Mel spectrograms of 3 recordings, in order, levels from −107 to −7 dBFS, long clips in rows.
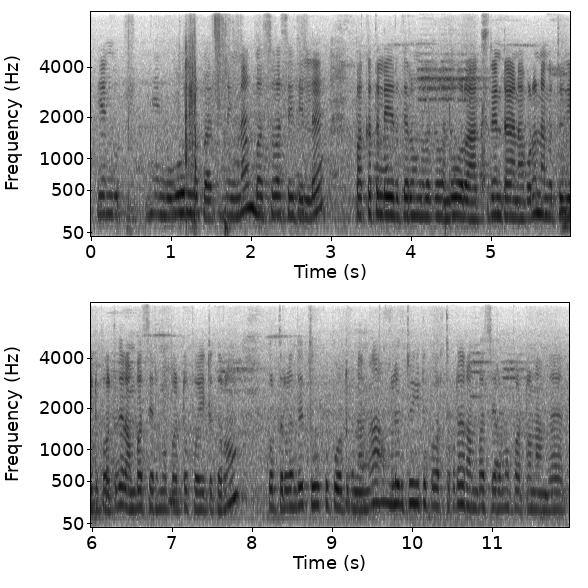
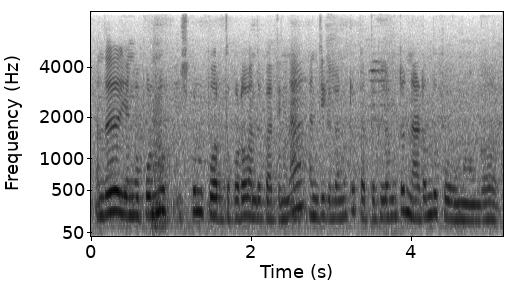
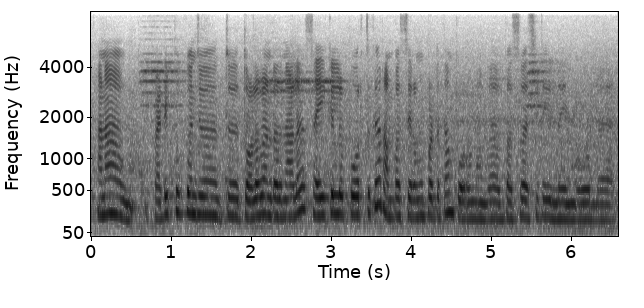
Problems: constant background noise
